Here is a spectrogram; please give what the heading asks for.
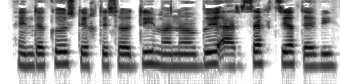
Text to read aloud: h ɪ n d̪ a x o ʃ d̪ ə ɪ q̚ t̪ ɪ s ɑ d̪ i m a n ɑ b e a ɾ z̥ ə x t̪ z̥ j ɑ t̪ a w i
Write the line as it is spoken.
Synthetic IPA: h ɪ n d̪ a k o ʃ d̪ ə ɪ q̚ t̪ ɪ s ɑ d̪ i m a n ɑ b e a ɾ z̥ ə x t̪ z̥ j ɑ t̪ a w i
